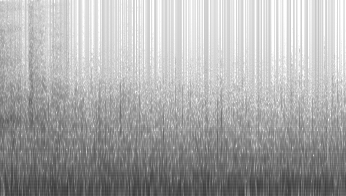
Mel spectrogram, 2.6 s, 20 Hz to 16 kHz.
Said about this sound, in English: Yeah, there are 75 men around our building, and they're shooting at us in Mount Carmel. Mount Carmel? Yeah, tell them there are children and women in here and to call it off. All right. Hello? I hear gunfire.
